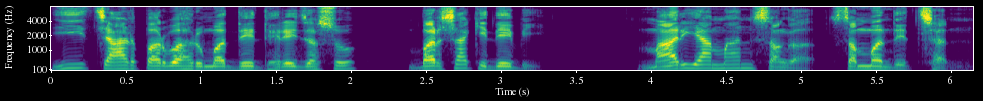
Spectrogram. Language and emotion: Nepali, neutral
